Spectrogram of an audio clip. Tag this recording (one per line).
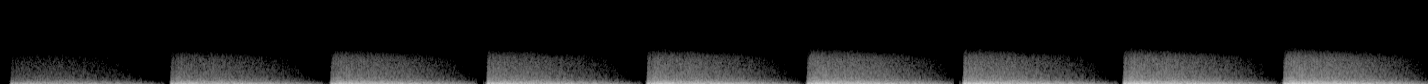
banging
creepy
